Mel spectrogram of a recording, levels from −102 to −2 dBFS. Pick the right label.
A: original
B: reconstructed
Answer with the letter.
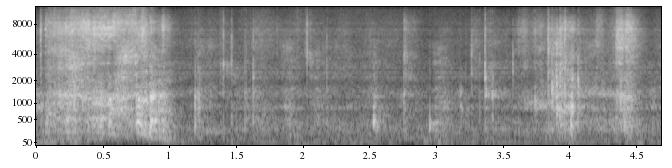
B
